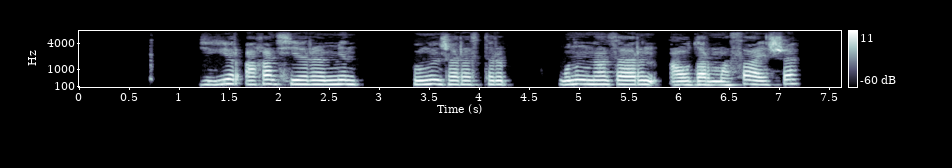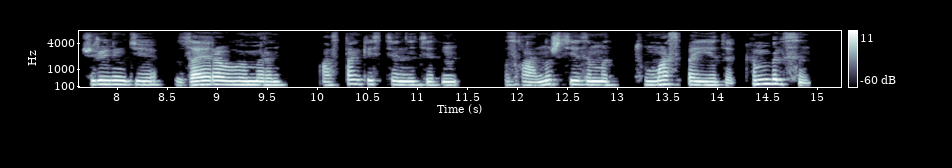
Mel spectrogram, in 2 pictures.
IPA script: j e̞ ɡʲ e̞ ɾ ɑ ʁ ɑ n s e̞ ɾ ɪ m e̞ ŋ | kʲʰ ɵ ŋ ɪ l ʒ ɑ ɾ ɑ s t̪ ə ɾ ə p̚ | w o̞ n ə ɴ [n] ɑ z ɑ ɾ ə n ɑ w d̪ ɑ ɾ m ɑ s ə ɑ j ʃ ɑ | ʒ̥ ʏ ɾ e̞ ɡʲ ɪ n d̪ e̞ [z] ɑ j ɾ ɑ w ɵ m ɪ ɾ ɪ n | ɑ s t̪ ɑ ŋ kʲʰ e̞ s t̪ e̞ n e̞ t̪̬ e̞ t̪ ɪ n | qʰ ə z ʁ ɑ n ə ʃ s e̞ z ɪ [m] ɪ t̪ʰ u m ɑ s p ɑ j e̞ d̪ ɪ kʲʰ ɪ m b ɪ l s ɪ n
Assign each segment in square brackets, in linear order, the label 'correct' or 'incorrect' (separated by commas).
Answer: correct, correct, correct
